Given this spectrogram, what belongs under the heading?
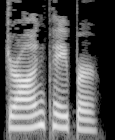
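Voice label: "drawing paper", British English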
